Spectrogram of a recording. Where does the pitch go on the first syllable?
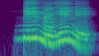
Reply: high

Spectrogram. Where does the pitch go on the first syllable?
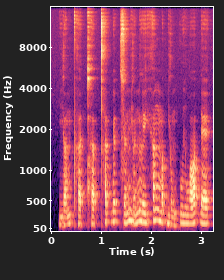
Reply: rising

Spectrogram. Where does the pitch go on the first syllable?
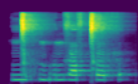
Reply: high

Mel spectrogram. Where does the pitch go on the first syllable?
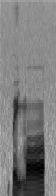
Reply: low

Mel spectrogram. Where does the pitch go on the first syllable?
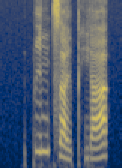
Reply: high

